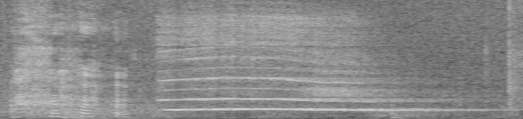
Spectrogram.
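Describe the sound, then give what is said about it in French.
A handmade clay whistle from a pottery workshop gives one sustained, clear tone of about a second, steady and slightly sagging in pitch as it ends, preceded by a brief burst of noise. “Qu'est-ce que vous avez fabriqué dehors, à l'atelier poterie ? On a fabriqué des choses pour siffler.”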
